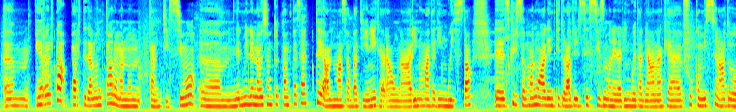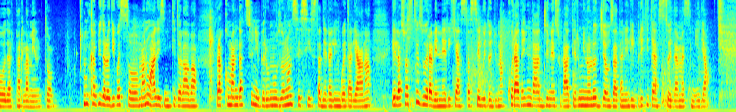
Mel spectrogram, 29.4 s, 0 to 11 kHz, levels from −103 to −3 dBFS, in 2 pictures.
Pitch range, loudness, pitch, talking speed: 185-220 Hz, -22 LUFS, 200 Hz, 145 wpm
